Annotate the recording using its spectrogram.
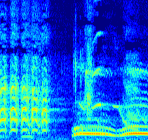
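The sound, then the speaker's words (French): A superb lyrebird sings alone beneath eucalyptus trees, rehearsing its song: a quick series of five harmonic chirps, then a brief pause before a long, loud, sweeping whistled phrase that bends down and back up, clear. “À l'ombre des eucalyptus, un oiseau répète son tour de chant. Un magnifique oiseau lyre, aussi appelé ménure superbe.”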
